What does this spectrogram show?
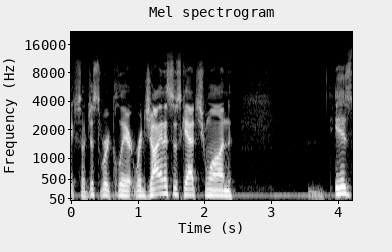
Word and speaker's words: Regina: Hailing from Regina, Saskatchewan, the Waltons have become an It's Regina. No, it is actually is pronounced Okay, so just so we're clear, Regina, Saskatchewan is pronounced that way.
